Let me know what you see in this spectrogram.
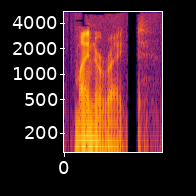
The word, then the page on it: Minorite: Mi·nor·ite; Mi"nor*ite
